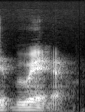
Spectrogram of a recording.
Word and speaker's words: where: not supposed to pronounce, we are not supposed to articulate that h sound there. We don't say which, we don't say where, we simply say where, or which, or what.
